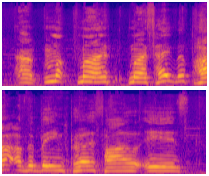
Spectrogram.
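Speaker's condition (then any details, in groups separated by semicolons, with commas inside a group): Cerebral palsy; from birth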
